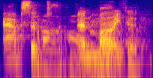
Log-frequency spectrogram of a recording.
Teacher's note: both those words take the traditional english stress on the first syllable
